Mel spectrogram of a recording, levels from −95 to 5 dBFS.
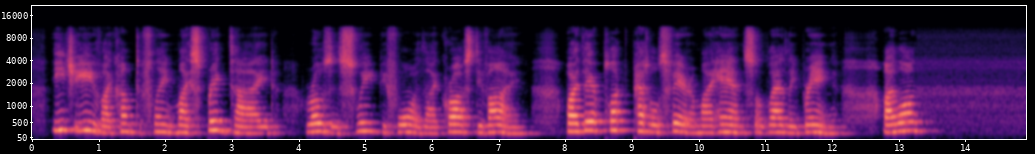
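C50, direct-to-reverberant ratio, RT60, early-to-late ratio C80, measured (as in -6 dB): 14.0 dB, 5.0 dB, 0.45 s, 19.5 dB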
